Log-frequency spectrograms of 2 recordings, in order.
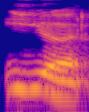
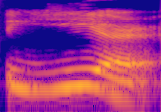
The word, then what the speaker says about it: year: We think the pronunciation of this word is ear, like ear. No, it is not. It's year.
